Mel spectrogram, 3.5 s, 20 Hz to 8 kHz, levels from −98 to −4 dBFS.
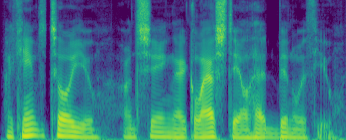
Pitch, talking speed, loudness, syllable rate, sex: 95 Hz, 210 wpm, -18 LUFS, 4.9 syllables/s, male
